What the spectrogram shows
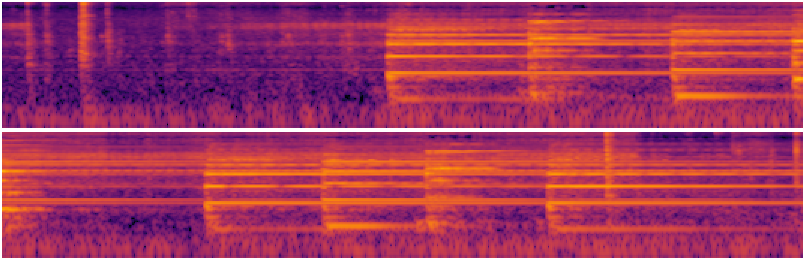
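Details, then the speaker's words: Slow-running Seth Thomas mantel clock on its quarter-hour chime: notes die short and dull because each hammer hits its chime rod and stays pressed against it. "clearly the chime rods need to be adjusted because the hammers are, looks like it's hitting the rod and then staying pressed against it, so it's muffling the sound."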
